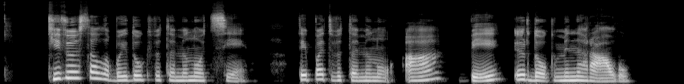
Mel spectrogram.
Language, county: Lithuanian, Marijampolė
